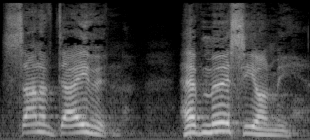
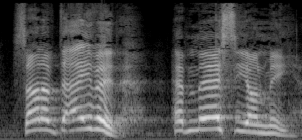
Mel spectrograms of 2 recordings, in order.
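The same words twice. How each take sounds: First: Mild calling out. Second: High, loud, pleading cry; shouting louder. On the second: Beggar shouting louder over the crowd, pleading. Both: Acted. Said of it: "he only shouted louder".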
